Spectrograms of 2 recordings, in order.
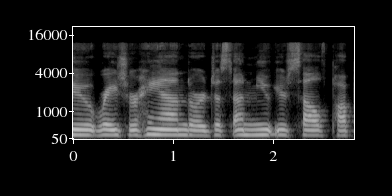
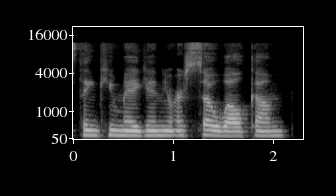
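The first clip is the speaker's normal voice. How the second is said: usual speaking voice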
